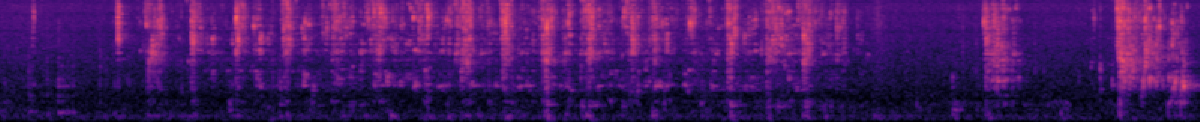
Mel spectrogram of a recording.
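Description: Coolant pouring from a plastic jug through a funnel into an engine's coolant crossover, heard as faint, irregular splashing, with a louder burst near the end. The system is being filled at a high point so trapped air can escape.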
